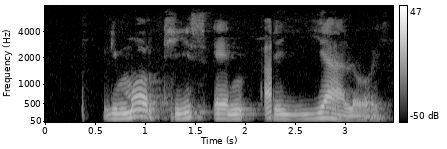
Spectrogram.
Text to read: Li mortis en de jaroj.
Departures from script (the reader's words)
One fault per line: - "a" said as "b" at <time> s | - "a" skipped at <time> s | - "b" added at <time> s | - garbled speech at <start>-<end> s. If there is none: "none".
none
